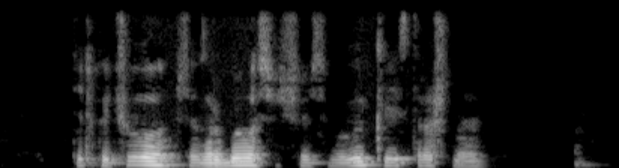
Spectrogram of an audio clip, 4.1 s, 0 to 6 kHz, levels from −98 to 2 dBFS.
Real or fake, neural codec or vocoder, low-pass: real; none; 5.4 kHz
